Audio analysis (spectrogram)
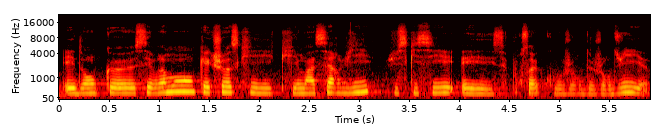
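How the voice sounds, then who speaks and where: A young woman from New Caledonia, a reigning pageant winner, answering interview questions in a modest, halting way. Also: mid-range voice, steady tone, a little mellow, a little hiss or hum. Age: young adult. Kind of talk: talk show interview.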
